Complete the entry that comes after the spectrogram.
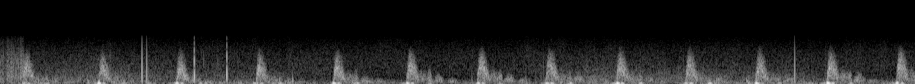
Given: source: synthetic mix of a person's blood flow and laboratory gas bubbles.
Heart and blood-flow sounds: Doppler ultrasound of blood flow; subclavian vein
no bubbles
From the record:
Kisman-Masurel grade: 000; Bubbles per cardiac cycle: 0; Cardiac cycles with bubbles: 0%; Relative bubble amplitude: no bubbles discernible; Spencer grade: 0 (complete lack of bubble signals)

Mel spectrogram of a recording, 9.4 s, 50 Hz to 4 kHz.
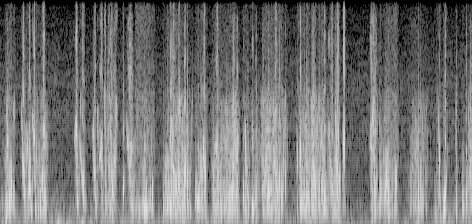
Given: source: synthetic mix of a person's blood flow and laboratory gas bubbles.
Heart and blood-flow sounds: Doppler ultrasound of blood flow; subclavian vein
0.09-0.32 s: bubbles
0.41-0.97 s: bubbles
1.47-1.74 s: bubbles
1.84-2.36 s: bubbles
2.44-3.09 s: bubbles
3.26-3.85 s: bubbles
3.89-4.15 s: bubbles
4.22-4.80 s: bubbles
4.83-5.75 s: bubbles
5.91-6.93 s: bubbles
7.38-7.97 s: bubbles
8.17-8.56 s: bubbles
8.72-8.97 s: bubbles
9.10-9.16 s: bubbles
9.23-9.44 s: bubbles
From the record:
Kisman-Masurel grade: 444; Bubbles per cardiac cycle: continuous sound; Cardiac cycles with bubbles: 100%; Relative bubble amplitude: maximal (0.775 to 0.999); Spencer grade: 4 (maximum detectable bubble signal sounding continuously throughout systole and diastole of every cardiac period, and overriding the amplitude of the normal cardiac signals); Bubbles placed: anywhere in the cardiac cycle

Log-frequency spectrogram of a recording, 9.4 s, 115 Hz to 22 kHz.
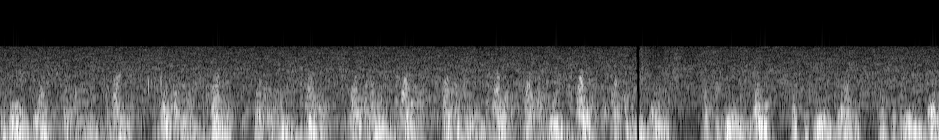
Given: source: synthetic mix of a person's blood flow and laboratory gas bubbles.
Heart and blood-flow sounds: Doppler ultrasound of blood flow; precordium
1.45-1.87 s: bubbles
5.24-5.39 s: bubbles
From the record:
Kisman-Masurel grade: 121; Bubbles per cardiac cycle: 1 to 2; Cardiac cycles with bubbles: 10 to 50%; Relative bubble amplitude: barely perceptible (0.100 to 0.250); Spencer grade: 2 (many but less than half of the cardiac periods contain bubble signals, singularly or in groups); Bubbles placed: anywhere in the cardiac cycle

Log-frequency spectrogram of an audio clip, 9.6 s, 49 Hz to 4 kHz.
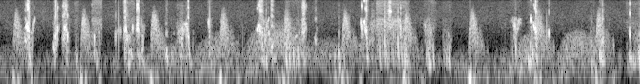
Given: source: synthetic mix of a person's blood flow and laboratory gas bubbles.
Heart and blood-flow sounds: Doppler ultrasound of blood flow; subclavian vein
0.36-0.56 s: bubbles
0.80-1.08 s: bubbles
1.12-1.19 s: bubbles
1.39-1.54 s: bubbles
1.73-2.19 s: bubbles
2.48-2.92 s: bubbles
3.11-3.21 s: bubbles
3.85-4.17 s: bubbles
4.28-4.62 s: bubbles
4.72-4.78 s: bubbles
5.06-5.21 s: bubbles
5.42-6.18 s: bubbles
6.37-6.56 s: bubbles
6.65-6.79 s: bubbles
7.66-7.84 s: bubbles
7.92-8.13 s: bubbles
8.21-8.29 s: bubbles
8.84-8.96 s: bubbles
8.98-9.13 s: bubbles
9.39-9.62 s: bubbles
From the record:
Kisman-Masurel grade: 242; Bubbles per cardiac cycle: several, 3 to 8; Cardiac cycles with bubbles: 100%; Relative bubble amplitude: moderate (0.250 to 0.450); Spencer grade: 3 (all of the cardiac periods contain showers or single bubble signals, but not dominating or overriding the cardiac motion signals); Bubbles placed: anywhere in the cardiac cycle

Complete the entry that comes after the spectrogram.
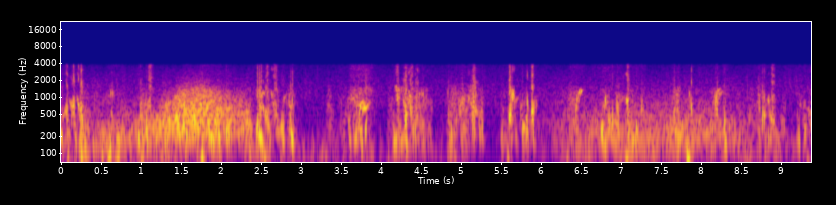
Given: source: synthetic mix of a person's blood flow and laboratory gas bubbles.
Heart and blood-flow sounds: Doppler ultrasound of blood flow; subclavian vein
0.00-0.32 s: bubbles
0.57-0.79 s: bubbles
0.94-1.20 s: bubbles
1.52-2.15 s: bubbles
2.34-2.96 s: bubbles
3.47-3.92 s: bubbles
4.13-4.66 s: bubbles
4.81-5.30 s: bubbles
5.49-5.99 s: bubbles
6.35-6.55 s: bubbles
6.64-7.32 s: bubbles
7.62-7.77 s: bubbles
7.83-7.92 s: bubbles
7.95-8.37 s: bubbles
8.68-9.08 s: bubbles
9.19-9.39 s: bubbles
From the record:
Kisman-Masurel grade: 242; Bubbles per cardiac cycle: several, 3 to 8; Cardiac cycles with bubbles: 100%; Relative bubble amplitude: moderate (0.250 to 0.450); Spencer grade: 3 (all of the cardiac periods contain showers or single bubble signals, but not dominating or overriding the cardiac motion signals); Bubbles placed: anywhere in the cardiac cycle

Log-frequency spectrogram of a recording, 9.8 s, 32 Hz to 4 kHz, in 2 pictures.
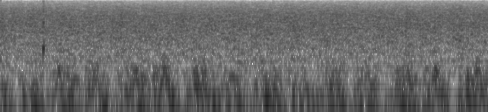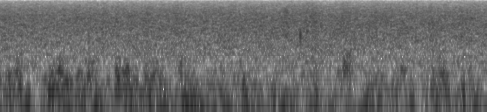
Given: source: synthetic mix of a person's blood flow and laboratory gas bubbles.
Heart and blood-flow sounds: Doppler ultrasound of blood flow; precordium
0.39-0.47 s: bubbles
7.84-7.92 s: bubbles
8.29-8.41 s: bubbles
From the record:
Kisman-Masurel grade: 113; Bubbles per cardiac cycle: 1 to 2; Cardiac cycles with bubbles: 1 to 10%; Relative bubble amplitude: loud (0.450 to 0.775); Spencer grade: 1 (occasional bubble signal discernible with the cardiac motion signal, with majority of cardiac periods free of bubbles); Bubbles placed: anywhere in the cardiac cycle

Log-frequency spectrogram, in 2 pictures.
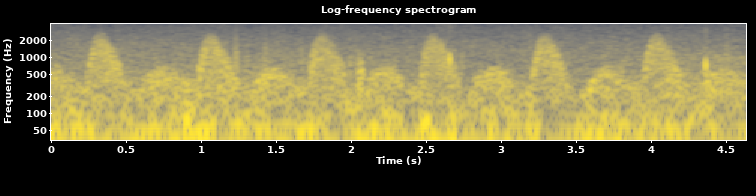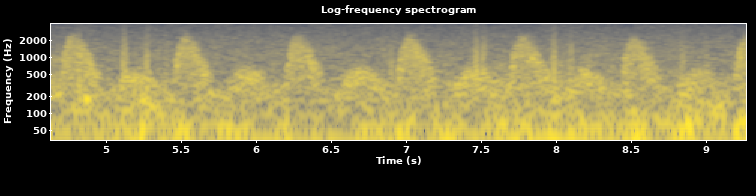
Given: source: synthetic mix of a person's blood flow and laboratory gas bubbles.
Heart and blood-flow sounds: Doppler ultrasound of blood flow; subclavian vein
2.56-2.70 s: bubbles
4.32-4.40 s: bubbles
4.83-4.94 s: bubbles
From the record:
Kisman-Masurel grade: 123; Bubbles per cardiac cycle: 1 to 2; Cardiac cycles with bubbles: 10 to 50%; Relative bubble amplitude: loud (0.450 to 0.775); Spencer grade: 2 (many but less than half of the cardiac periods contain bubble signals, singularly or in groups); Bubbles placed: anywhere in the cardiac cycle

